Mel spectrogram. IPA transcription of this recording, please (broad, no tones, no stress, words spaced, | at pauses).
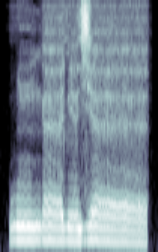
wũ ŋɛːlʲɛ̃zʲɛː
